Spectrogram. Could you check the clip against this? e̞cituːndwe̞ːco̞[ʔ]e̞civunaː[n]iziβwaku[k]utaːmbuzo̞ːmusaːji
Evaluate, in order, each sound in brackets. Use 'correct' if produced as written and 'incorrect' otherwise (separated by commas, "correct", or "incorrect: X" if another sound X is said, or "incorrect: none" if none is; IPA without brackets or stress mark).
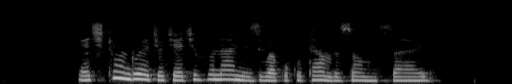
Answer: incorrect: c, incorrect: ɲ, correct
